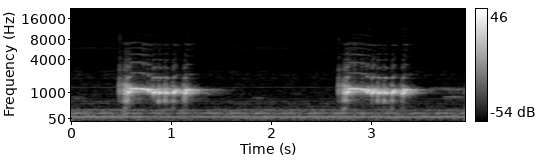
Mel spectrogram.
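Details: Local zebra dove singing a strong, rhythmic lure song for other doves and for birds that will not sing. Two rolling cooing phrases of rapid pulses, about two seconds apart, with a constant low background hum.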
